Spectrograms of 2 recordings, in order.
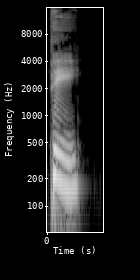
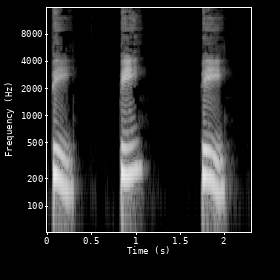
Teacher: the difference between English and Portuguese is all about that puff of air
